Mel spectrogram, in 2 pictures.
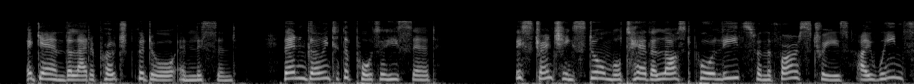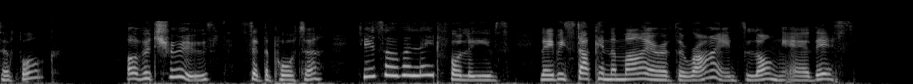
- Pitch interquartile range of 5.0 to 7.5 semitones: No, average, 4.5 semitones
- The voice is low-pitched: No, high, 235 Hz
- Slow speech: No, average, 175 wpm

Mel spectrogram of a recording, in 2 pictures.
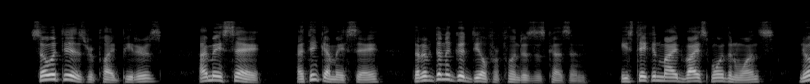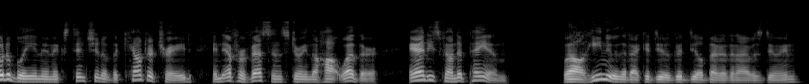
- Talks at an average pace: No, fast, 235 wpm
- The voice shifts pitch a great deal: Yes, wide, 7.3 semitones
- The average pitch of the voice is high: No, low, 125 Hz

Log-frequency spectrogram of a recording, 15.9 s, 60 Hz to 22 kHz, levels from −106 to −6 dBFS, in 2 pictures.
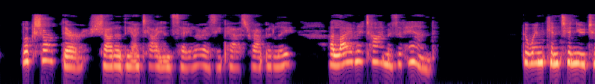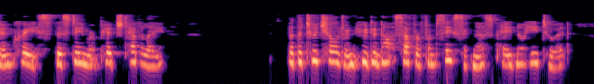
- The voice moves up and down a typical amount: Yes, average, 4.1 semitones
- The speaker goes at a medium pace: Yes, average, 155 wpm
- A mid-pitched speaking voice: No, very high, 250 Hz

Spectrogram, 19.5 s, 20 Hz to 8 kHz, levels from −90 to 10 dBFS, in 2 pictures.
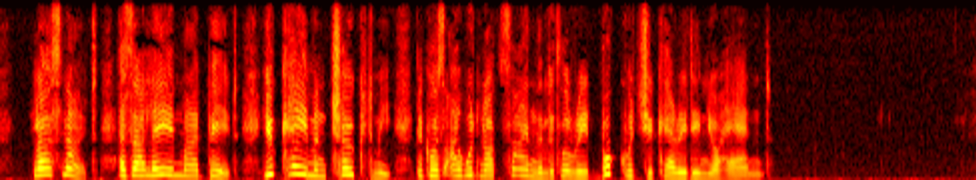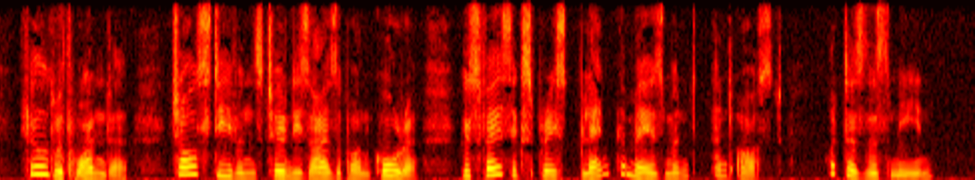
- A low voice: No, high, 240 Hz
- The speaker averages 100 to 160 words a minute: Yes, average, 150 wpm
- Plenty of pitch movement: Yes, wide, 6.1 semitones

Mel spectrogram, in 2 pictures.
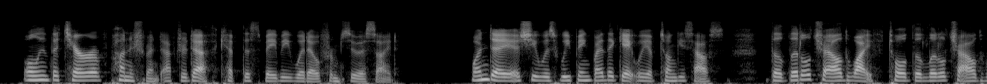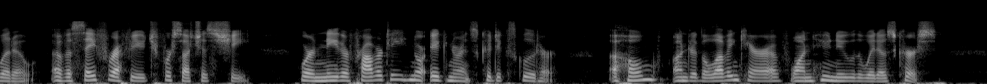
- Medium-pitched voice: Yes, medium, 175 Hz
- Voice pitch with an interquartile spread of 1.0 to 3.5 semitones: Yes, average, 2.8 semitones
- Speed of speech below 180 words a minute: No, average, 190 wpm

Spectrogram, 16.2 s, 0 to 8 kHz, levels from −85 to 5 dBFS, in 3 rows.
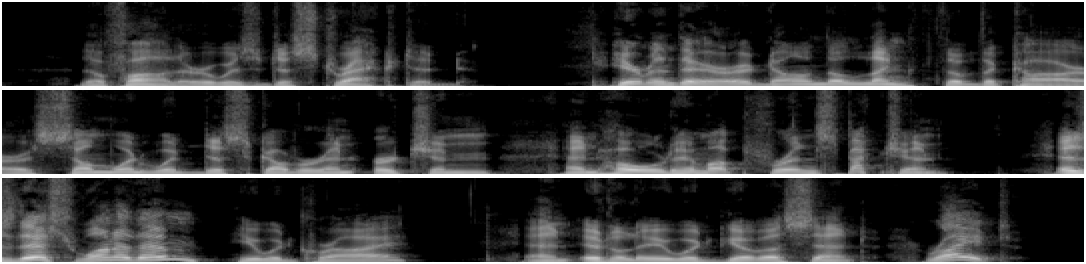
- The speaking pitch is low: Yes, low, 120 Hz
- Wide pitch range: Yes, wide, 6.5 semitones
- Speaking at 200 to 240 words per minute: No, average, 140 wpm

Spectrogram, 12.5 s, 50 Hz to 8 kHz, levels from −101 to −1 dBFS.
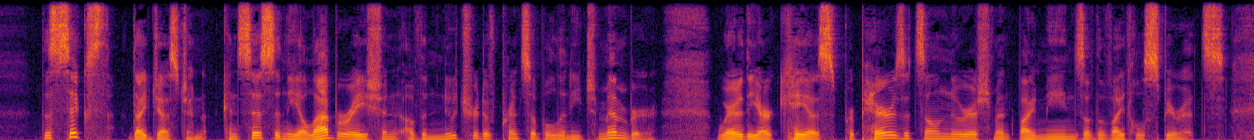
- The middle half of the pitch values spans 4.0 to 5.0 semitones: No, average, 3.5 semitones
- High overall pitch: No, low, 125 Hz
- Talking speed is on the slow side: Yes, slow, 125 wpm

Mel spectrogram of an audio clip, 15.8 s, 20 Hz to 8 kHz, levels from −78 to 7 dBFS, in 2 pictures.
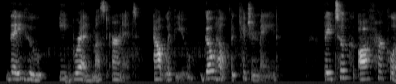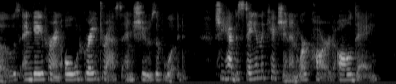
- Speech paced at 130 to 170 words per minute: No, average, 180 wpm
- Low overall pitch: No, high, 220 Hz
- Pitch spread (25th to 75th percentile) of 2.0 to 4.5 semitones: Yes, average, 3.6 semitones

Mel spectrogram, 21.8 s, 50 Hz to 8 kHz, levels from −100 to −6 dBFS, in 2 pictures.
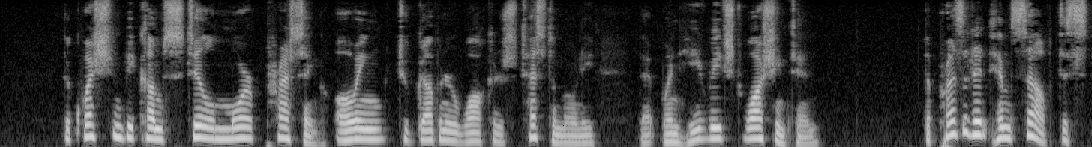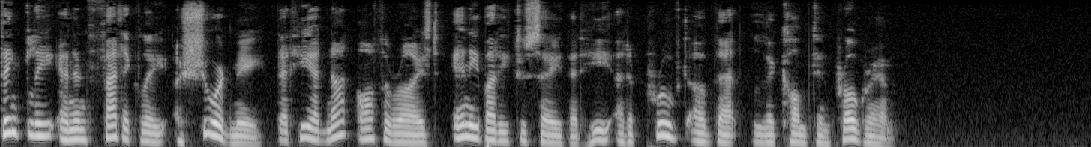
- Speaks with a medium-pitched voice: Yes, medium, 145 Hz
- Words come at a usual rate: No, slow, 110 wpm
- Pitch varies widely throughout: Yes, wide, 6.7 semitones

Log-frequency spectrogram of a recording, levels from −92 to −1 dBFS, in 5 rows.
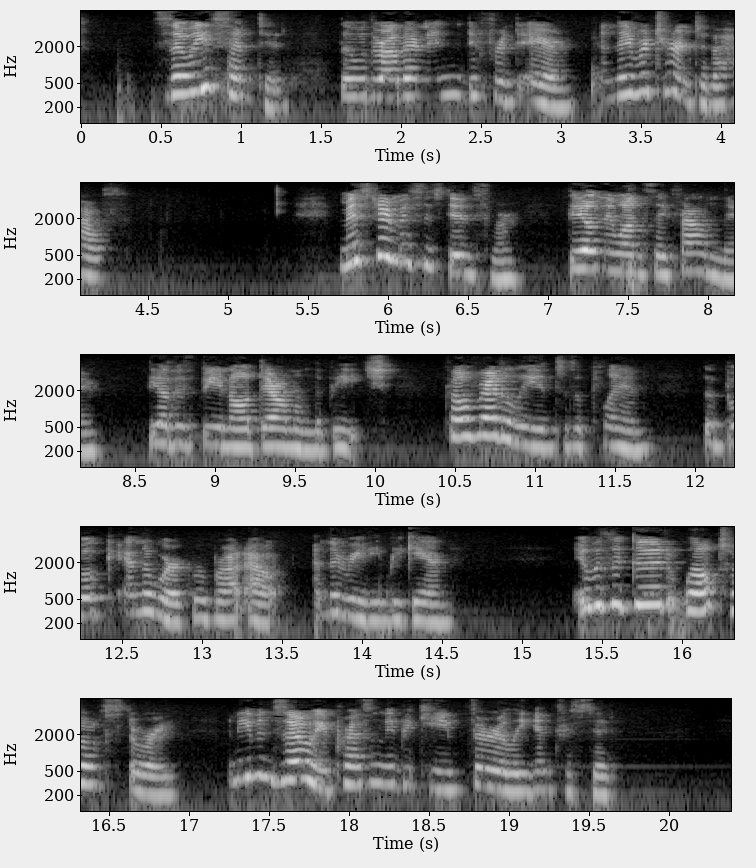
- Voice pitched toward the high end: Yes, very high, 260 Hz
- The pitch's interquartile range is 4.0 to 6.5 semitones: Yes, wide, 5.6 semitones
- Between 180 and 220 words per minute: Yes, average, 185 wpm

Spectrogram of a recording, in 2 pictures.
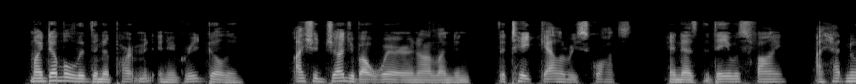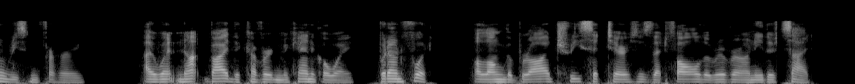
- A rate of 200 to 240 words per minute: Yes, fast, 205 wpm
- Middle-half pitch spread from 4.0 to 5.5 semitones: No, average, 3.2 semitones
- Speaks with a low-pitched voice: Yes, low, 120 Hz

